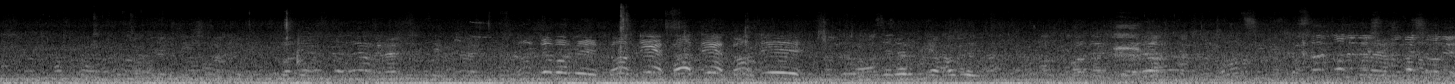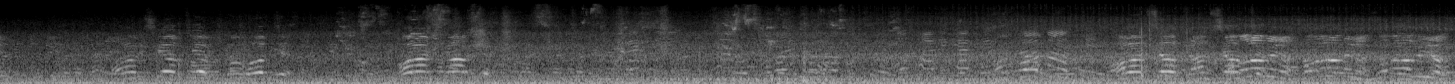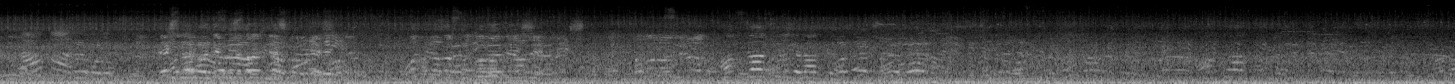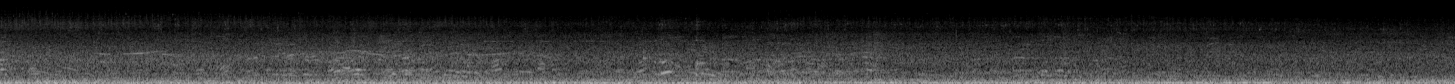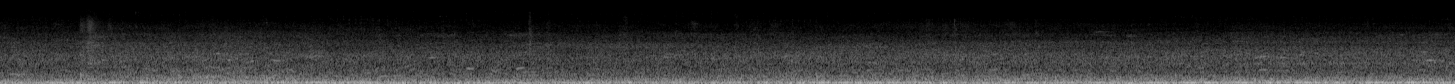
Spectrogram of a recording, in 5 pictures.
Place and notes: fish market near Galata bridge, Istanbul
walking through the small fish market near the Galata bridge
February 2010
